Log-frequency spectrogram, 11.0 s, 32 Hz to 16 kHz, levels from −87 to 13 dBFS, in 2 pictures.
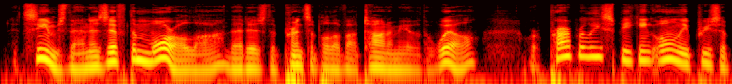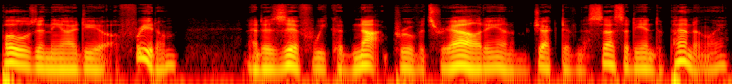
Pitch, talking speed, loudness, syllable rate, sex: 125 Hz, 220 wpm, -22 LUFS, 7.0 syllables/s, male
